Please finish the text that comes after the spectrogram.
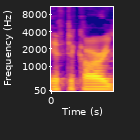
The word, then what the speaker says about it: Iftikhar: If you tried to pronounce this name, Iftikhar, you would not be able to in a million years.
